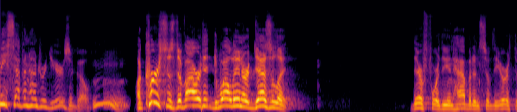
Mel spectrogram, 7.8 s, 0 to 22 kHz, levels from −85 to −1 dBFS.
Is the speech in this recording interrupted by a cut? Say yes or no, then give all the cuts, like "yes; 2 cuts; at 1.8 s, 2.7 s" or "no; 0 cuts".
yes; 2 cuts; at 2.0 s, 3.0 s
